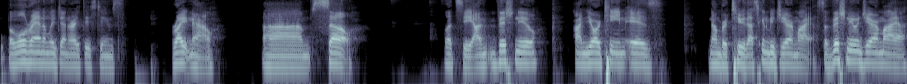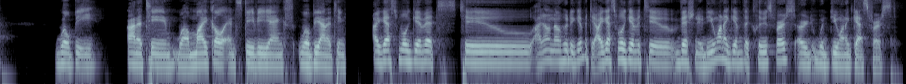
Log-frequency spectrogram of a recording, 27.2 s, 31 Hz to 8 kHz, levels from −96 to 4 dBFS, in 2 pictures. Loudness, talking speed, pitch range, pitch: -29 LUFS, 180 wpm, 110-130 Hz, 120 Hz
